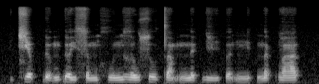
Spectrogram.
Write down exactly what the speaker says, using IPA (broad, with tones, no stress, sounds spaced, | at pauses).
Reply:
t͡ɕ ɛ˦˥ p̚ ɗ ə̰˧˥ m ɗ ə˧ j s ə˨˦ m x u˨˦ n ɣ ə˨˦ w s u˧ t̪ a̰˧˨ m n ɛ˦˥ k̚ ɣ i˨˦ ʔ ə̰ː˧˨ n ɲ ə˨˩ t̚ n a˦˥ k̚ v a˦˥ t̚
